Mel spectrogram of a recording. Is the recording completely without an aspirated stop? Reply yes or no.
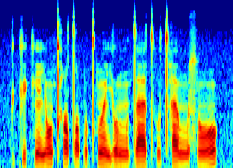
no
